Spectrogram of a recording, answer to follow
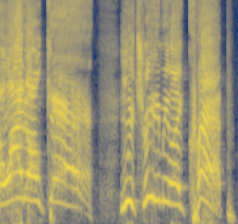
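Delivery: slow, high furious shout; angry shout. Real, not acted. Ranting caller shouts at the rude manager, furious.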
